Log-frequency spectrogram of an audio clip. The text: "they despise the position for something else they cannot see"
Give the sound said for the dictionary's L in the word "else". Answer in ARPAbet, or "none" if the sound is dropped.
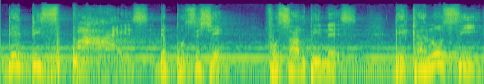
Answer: none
